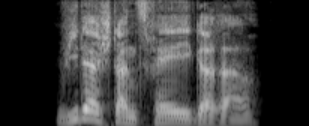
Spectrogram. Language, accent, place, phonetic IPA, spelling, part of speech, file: German, Germany, Berlin, [ˈviːdɐʃtant͡sˌfɛːɪɡəʁɐ], widerstandsfähigerer, adjective, De-widerstandsfähigerer.ogg
- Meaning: inflection of widerstandsfähig: 1. strong/mixed nominative masculine singular comparative degree 2. strong genitive/dative feminine singular comparative degree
